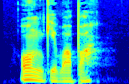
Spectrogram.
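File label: "Onkivapa" Finnish; Fishing Rod; OTAVA KONSERNI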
